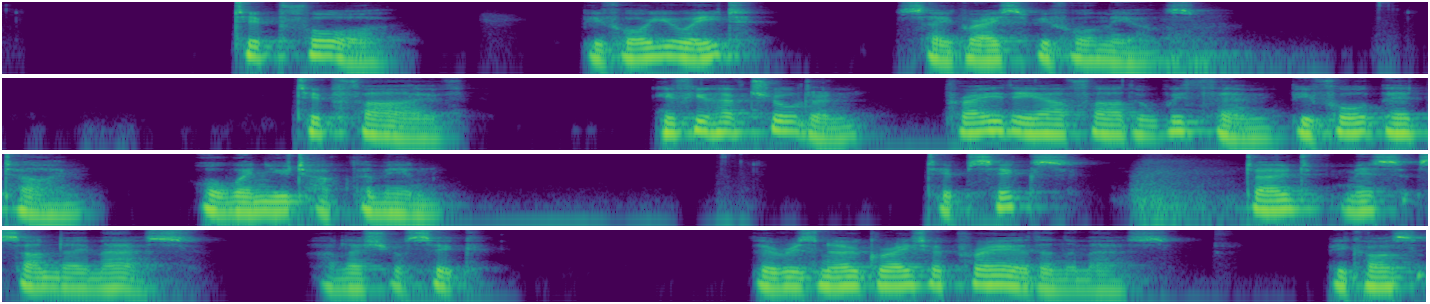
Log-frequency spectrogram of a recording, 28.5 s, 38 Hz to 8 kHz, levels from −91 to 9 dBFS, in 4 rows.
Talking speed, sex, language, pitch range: 100 wpm, male, English, 100-130 Hz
